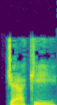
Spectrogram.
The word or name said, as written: jacky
